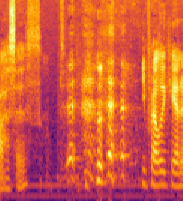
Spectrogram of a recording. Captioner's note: laughter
